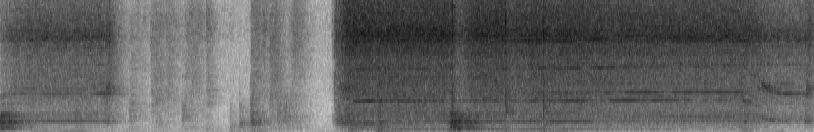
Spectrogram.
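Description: Cordless drill running into a wooden frame. A short run of about a second comes first. From about three seconds in, a steady run of nearly five seconds follows, its whine dropping in pitch as the motor slows and stops near the end.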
